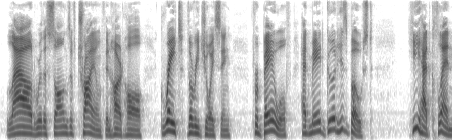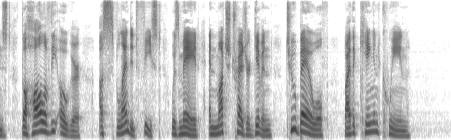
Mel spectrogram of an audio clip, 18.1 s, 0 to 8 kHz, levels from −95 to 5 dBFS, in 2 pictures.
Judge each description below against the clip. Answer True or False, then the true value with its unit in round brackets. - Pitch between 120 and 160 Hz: True (140 Hz)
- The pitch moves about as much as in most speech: False (7.0 semitones)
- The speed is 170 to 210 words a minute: False (145 wpm)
